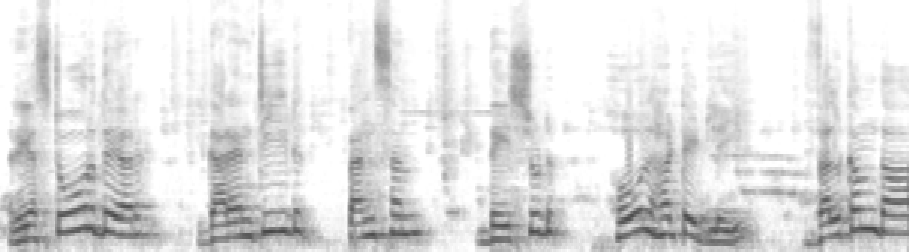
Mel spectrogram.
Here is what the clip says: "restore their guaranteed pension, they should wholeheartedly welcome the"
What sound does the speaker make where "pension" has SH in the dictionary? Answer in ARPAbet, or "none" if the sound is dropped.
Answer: S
